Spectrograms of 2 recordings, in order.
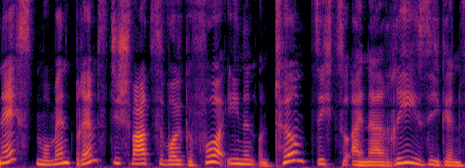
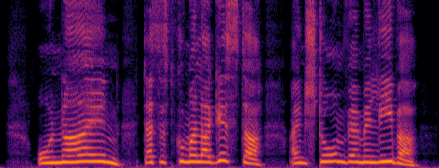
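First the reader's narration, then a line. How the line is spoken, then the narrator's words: Groaning. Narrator (German): stöhnt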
